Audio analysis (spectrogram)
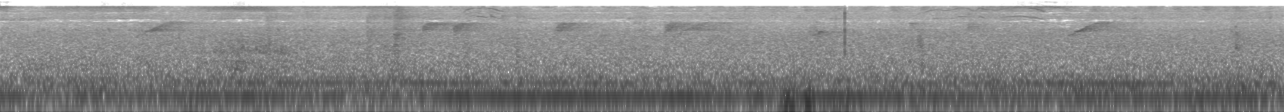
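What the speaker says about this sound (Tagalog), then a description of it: "Sarap matulog dito mga idol. Sobrang tahimik. Mga ibon lang ang maingay." Faint, scattered bird chirps and short calls over a steady hum of insects in a quiet outdoor setting.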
